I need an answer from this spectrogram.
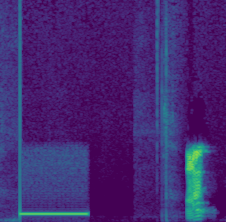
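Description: A telephone line tone while calling someone, a single steady mid-pitched beep lasting under a second, followed by a brief click and a short noisy burst.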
